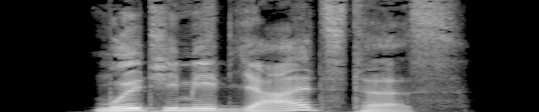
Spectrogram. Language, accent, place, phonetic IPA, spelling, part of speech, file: German, Germany, Berlin, [mʊltiˈmedi̯aːlstəs], multimedialstes, adjective, De-multimedialstes.ogg
- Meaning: strong/mixed nominative/accusative neuter singular superlative degree of multimedial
